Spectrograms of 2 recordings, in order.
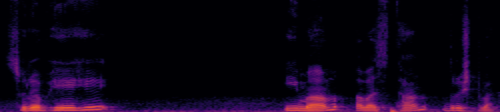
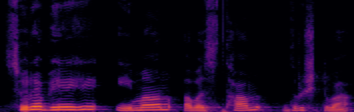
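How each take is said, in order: First: सुरभेः धीरे खींचकर, फिर रुककर इमाम अवस्थाम दृष्ट्वा; सुरभेः के बाद लंबा विराम देकर शब्द अलग करें; slow split reading. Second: Said in the usual way. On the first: Shown as a demonstration. (संधि तोड़कर धीमा पाठ) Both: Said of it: "ये संधि भी आपको समझना ज़रूरी है".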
